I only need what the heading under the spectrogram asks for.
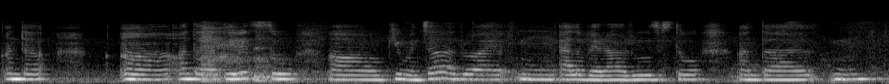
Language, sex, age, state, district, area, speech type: Nepali, female, 30-45, West Bengal, Darjeeling, rural, spontaneous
